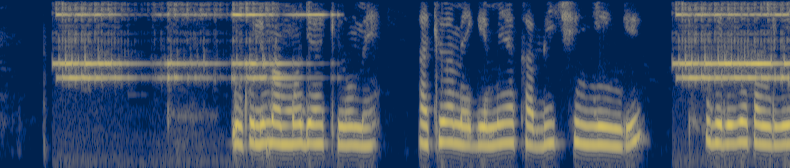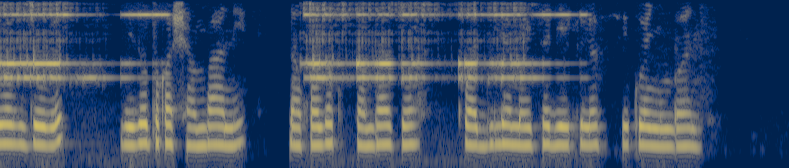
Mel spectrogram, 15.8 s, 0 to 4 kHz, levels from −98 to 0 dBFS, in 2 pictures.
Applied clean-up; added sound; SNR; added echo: neural mask model RNNoise.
